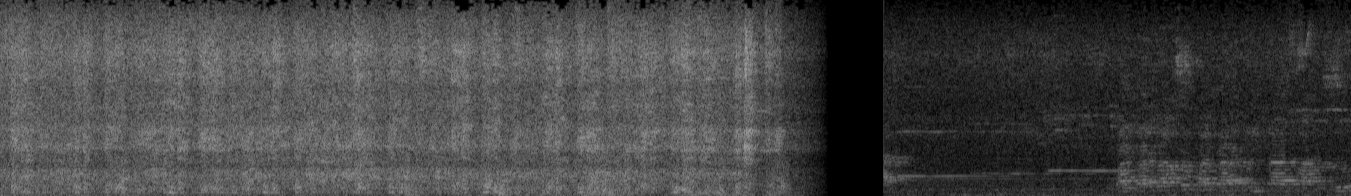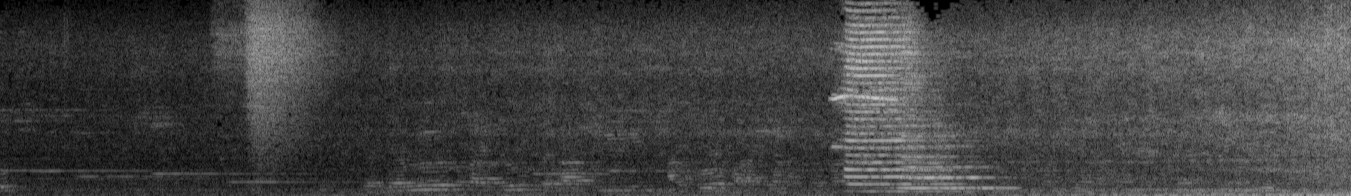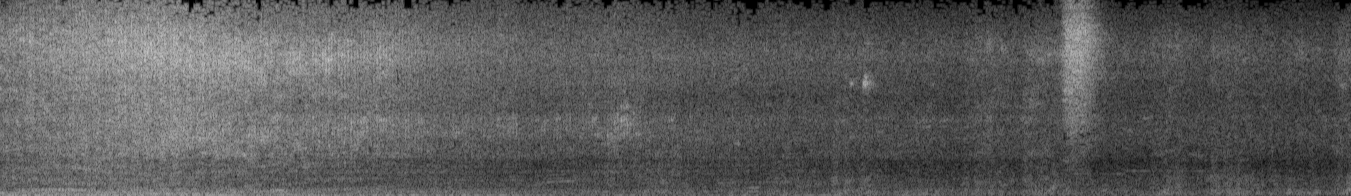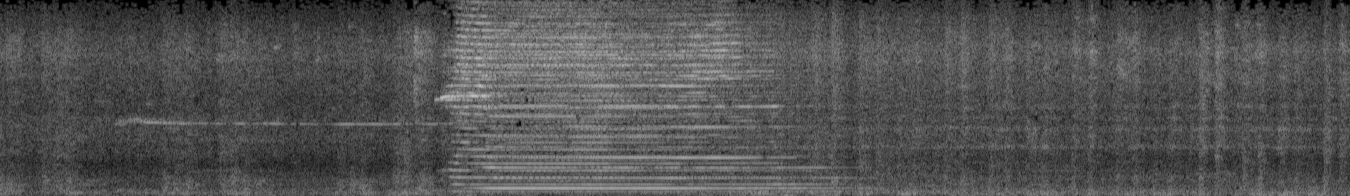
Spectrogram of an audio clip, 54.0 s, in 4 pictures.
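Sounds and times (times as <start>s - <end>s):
diesel locomotive engine: 9.4s - 54.0s
train horn: 21.8s - 23.8s, 44.9s - 49.4s.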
